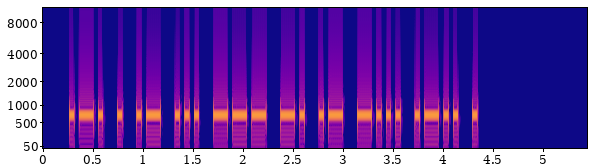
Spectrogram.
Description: Morse code, heard as a keyed tone, about 25 wpm, 700 Hz. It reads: REASONABLE
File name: Ten Letter Words - 25wpm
